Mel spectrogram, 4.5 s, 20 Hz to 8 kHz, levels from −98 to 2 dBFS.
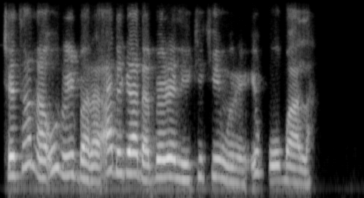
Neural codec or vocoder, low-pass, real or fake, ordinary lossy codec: none; 7.2 kHz; real; Opus, 16 kbps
